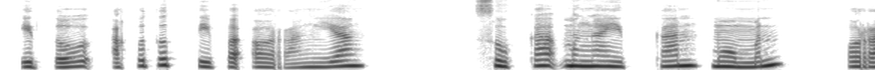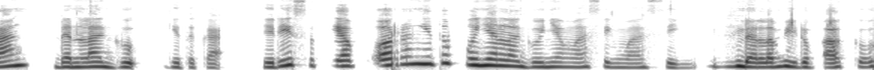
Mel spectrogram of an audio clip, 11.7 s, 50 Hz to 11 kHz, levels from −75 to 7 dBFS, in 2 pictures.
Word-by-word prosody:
itu 215 Hz, +1 st, -2 dB, 0.2 s
aku 200 Hz, -, -9 dB
tuh 290 Hz, -1 st, +1 dB, 0.2 s
tipe 210 Hz, -1 st, -2 dB
orang 195 Hz, -2 st, -8 dB
yang 235 Hz, +5 st, +1 dB, 0.8 s
suka 260 Hz, +2 st, -1 dB
mengaitkan 245 Hz, +1 st, +3 dB
momen, 230 Hz, +6 st, +3 dB, 0.4 s
orang, 225 Hz, +4 st, +1 dB, 0.2 s
dan 205 Hz, 0 st, -2 dB
lagu, 210 Hz, -2 st, -1 dB, 0.2 s
gitu 195 Hz, -2 st, -10 dB
Kak. 180 Hz, -1 st, -14 dB, 0.3 s
Jadi 205 Hz, +8 st, +1 dB
setiap 255 Hz, -3 st, -4 dB, 0.2 s
orang 315 Hz, +5 st, +3 dB
itu 380 Hz, +3 st, +1 dB
punya 285 Hz, -4 st, +6 dB
lagunya 215 Hz, -5 st, -2 dB
masing-masing 190 Hz, -4 st, -12 dB
dalam 220 Hz, -2 st, +1 dB
hidup 210 Hz, -5 st, -1 dB
aku. 210 Hz, +3 st, -6 dB
220 Hz, 125 wpm, -18 LUFS, 205-255 Hz, 0.8 s, punya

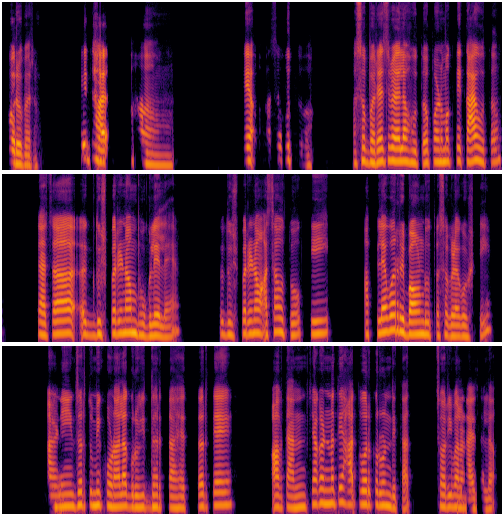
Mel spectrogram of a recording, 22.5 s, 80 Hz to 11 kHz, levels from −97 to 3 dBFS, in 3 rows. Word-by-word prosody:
बरोबर 150 Hz, -7 st, +1 dB, 0.7 s
ते 240 Hz, -, +1 dB
घा 200 Hz, -4 st, +8 dB, 0.5 s
हां. 150 Hz, -5 st, -4 dB, 1.1 s
ते -, -, +5 dB
असं 225 Hz, -, -7 dB
होतं, 195 Hz, -10 st, -11 dB, 0.7 s
असं 205 Hz, +4 st, -1 dB
बऱ्याच 190 Hz, +2 st, +2 dB
वेळेला 205 Hz, -1 st, +6 dB
होतं. 180 Hz, -1 st, -2 dB
पण 195 Hz, -1 st, +1 dB
मग 200 Hz, +1 st, +1 dB
ते 210 Hz, -, 0 dB
काय 195 Hz, +2 st, +7 dB
होतं, 195 Hz, 0 st, -4 dB, 0.6 s
त्याचा 190 Hz, 0 st, +2 dB, 0.4 s
एक 180 Hz, -3 st, -4 dB
दुष्परिणाम 205 Hz, +3 st, +2 dB
भोगलेला 170 Hz, -3 st, +1 dB
आहे. 155 Hz, -, -8 dB, 0.7 s
तो 195 Hz, -, -7 dB
दुष्परिणाम 200 Hz, +3 st, 0 dB
असा 180 Hz, +6 st, -2 dB
होतो 185 Hz, -4 st, -3 dB
की 200 Hz, +1 st, -3 dB, 0.6 s
आपल्यावर 220 Hz, +7 st, +2 dB
रिबाउंड 195 Hz, -3 st, +5 dB
होतं 175 Hz, -1 st, -4 dB
सगळ्या 165 Hz, -2 st, -1 dB
गोष्टी. 165 Hz, +7 st, -6 dB, 0.9 s
आणि 185 Hz, +1 st, -1 dB
जर 210 Hz, -1 st, +1 dB
तुम्ही 205 Hz, 0 st, +1 dB
कोणाला 185 Hz, -1 st, +3 dB
गृहीत 175 Hz, 0 st, -1 dB
धरता 180 Hz, -1 st, -3 dB
आहेत, 165 Hz, 0 st, -3 dB, 0.2 s
तर 190 Hz, 0 st, -1 dB
ते 205 Hz, 0 st, +1 dB, 0.8 s
त्यांच्याकडून 185 Hz, +7 st, 0 dB
ते 250 Hz, -, -1 dB
हातावर 220 Hz, -2 st, 0 dB
करून 200 Hz, -2 st, 0 dB
देतात. 160 Hz, -3 st, -5 dB, 0.4 s
सॉरी, 185 Hz, -2 st, -2 dB
मला 175 Hz, -2 st, -1 dB
नाही 145 Hz, +1 st, -2 dB
झालं. 155 Hz, 0 st, -8 dB
190 Hz, 130 wpm, -23 LUFS, 175-205 Hz, 1.1 s, घा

